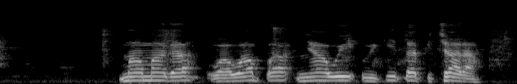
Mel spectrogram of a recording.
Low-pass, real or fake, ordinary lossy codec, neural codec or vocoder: 7.2 kHz; real; AAC, 48 kbps; none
